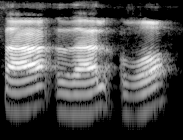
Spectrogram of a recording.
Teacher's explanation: اتے ہیں ثا ذ ان کا بھی ایک ہی مخرج ہے زبان کا سرا اور اوپر کے دانتوں کے اندرونی کنارے سے ادا ہوں گے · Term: حروف لسایہ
